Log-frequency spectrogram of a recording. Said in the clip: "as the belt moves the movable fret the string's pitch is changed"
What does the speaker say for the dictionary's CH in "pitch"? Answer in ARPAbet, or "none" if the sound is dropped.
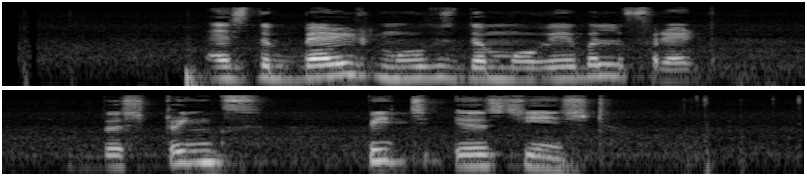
CH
